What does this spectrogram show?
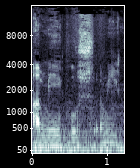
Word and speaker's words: amicus: Pero if you go back to the definition of Plato, sabi niya yung amicus, di ba? Kasi friend, amigo, amicus. Ano yan one soul in two bodies. Parang it rhymes with animus, no?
